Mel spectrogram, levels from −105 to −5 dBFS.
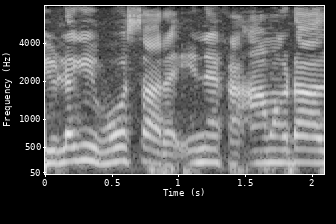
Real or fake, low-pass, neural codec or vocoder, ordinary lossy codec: real; none; none; none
